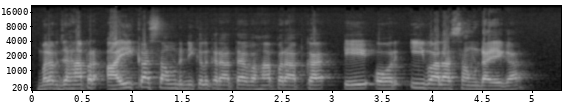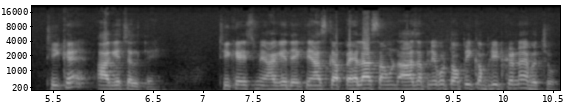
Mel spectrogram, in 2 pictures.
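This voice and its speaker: A man's voice: fairly high pitch, fairly even intonation, brisk. A male teacher in a live online class, repeating words to drill pronunciation and praising students by name. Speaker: English teacher.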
